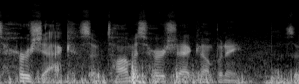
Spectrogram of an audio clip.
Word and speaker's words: Hirchak: it's very frustrating please use cruise control or just drive better so here we are I've been pronouncing it wrong the whole time it's her Shack so Thomas hershek company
